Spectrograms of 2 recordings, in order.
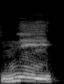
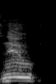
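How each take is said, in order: First: It is said with the Greek pronunciation. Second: It is said with the English pronunciation. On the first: This is how a Greek speaker says it. "If you were in fact Greek, you would actually pronounce this ni" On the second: This is the usual scientific usage. "English-speaking people and most scientists refer to this as nu"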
